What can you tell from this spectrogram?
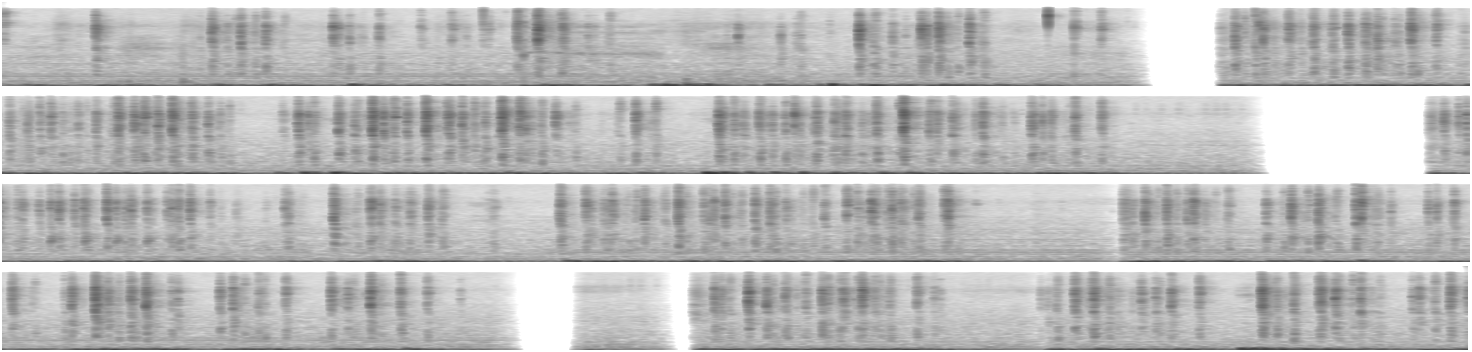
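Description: Typing on a computer keyboard: a fast, continuous stream of keystrokes with dull thuds underneath, stopping dead three times for a moment.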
